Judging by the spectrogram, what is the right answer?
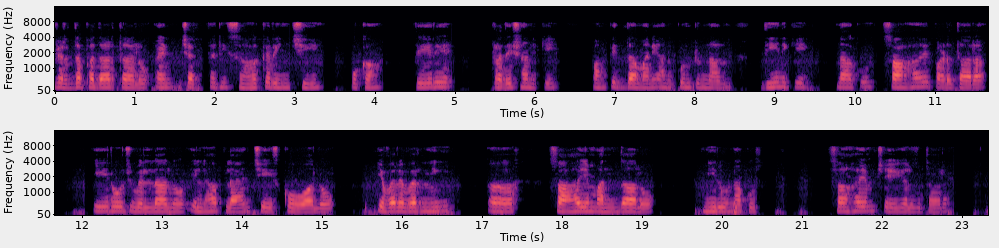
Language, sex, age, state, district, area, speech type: Telugu, male, 18-30, Telangana, Warangal, rural, spontaneous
